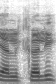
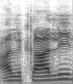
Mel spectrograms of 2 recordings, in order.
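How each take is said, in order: First: The middle vowel is short and quick. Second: The middle vowel is drawn out long. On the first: The speaker calls it right. "अल्कली कहिएगा" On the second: The speaker calls it wrong. "अल्काली नहीं"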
